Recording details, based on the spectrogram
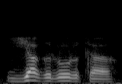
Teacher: ra is again a full mouth letter because it's got a dhamma on top of it.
